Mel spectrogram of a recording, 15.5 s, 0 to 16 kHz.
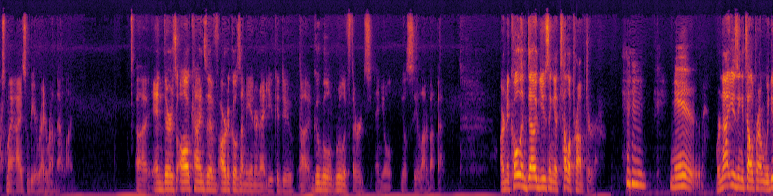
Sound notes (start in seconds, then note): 12.9 chuckles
